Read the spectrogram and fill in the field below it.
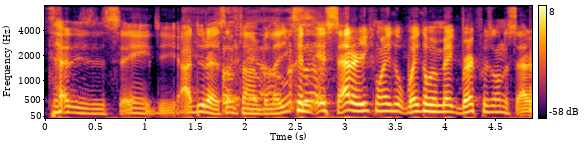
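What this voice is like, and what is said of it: Usual voice. Nothing is said of it.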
